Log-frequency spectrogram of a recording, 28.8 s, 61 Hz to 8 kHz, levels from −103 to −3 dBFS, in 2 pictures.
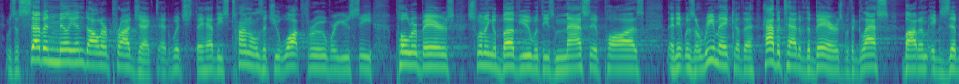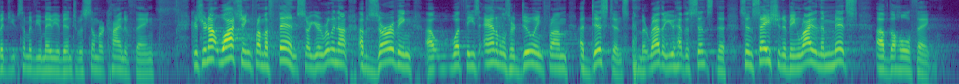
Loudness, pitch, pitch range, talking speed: -25 LUFS, 165 Hz, 150-190 Hz, 200 wpm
